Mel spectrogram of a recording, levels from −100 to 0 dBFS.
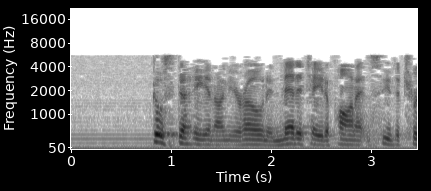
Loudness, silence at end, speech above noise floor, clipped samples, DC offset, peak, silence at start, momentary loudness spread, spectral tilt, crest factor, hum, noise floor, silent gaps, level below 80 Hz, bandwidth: -22 LUFS; 0 s; 26 dB; under 0.1%; 0.7%; -2 dBFS; 0.3 s; 8 LU; -3 dB/octave; 20 dB; none; -47 dBFS; none; -52 dBFS; 5.8 kHz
